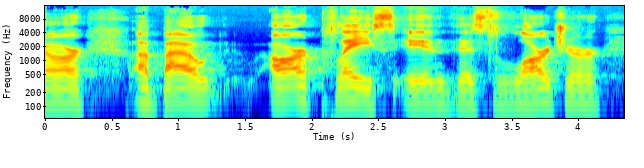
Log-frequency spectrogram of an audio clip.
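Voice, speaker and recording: Over noticeable background noise, a man with an American accent speaks at a medium pitch with fairly even intonation. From US Northeast (Holyoke, western Massachusetts). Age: 70s. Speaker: photographer. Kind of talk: interview conversation. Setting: podcast interview. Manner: halting, with repeated words.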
